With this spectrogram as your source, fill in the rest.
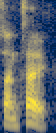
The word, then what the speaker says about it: Sun Tzu: As Sun Tzu said, actually pronounced Sun Tzu, win first and then go to war.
